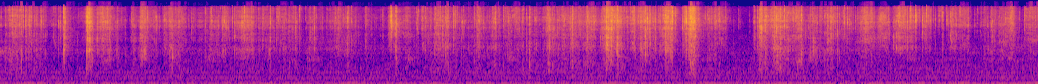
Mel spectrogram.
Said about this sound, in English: You probably hear me ripping through all this paper.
